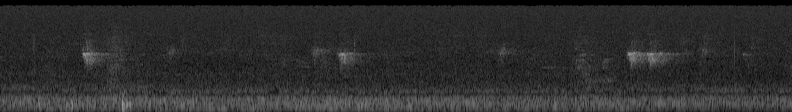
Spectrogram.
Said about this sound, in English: Wild? It sounds like a V-shaped flight call note. Wild bird. Wild?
